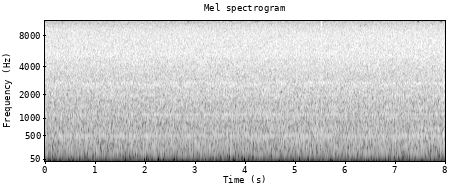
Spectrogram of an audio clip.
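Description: Faint steady hiss of a voice-over microphone's background noise, with a faint steady hum tone underneath.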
